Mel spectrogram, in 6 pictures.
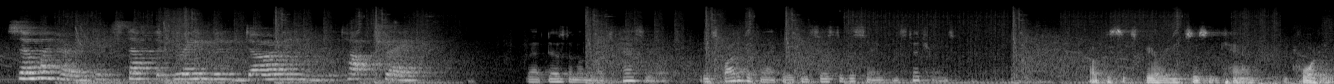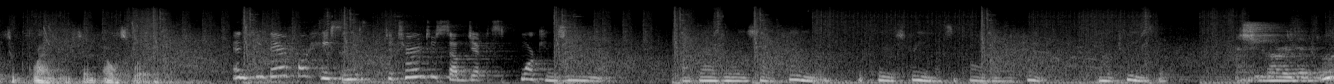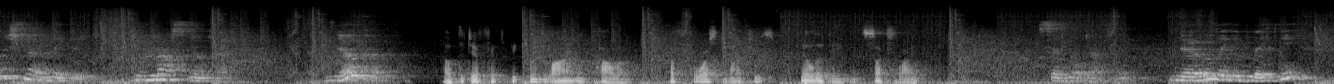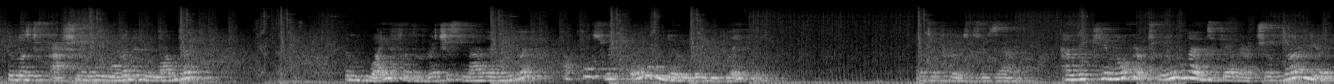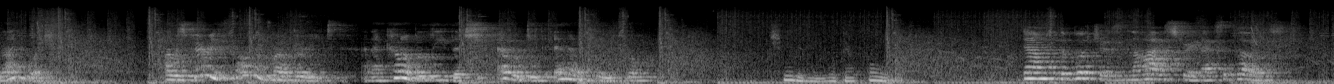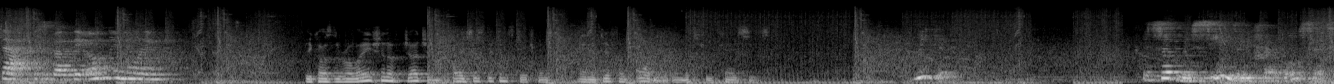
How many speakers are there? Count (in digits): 6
